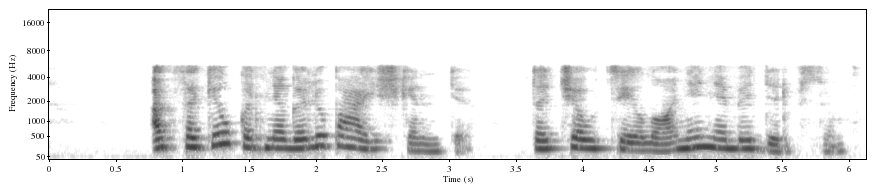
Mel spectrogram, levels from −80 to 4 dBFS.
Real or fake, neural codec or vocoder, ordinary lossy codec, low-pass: real; none; AAC, 32 kbps; 5.4 kHz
